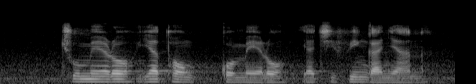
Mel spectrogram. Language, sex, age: Venda, male, 19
